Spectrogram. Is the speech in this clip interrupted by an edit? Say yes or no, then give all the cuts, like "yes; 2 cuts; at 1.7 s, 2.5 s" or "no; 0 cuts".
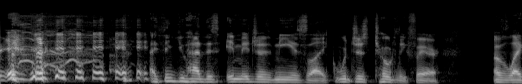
yes; 1 cut; at 1.5 s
